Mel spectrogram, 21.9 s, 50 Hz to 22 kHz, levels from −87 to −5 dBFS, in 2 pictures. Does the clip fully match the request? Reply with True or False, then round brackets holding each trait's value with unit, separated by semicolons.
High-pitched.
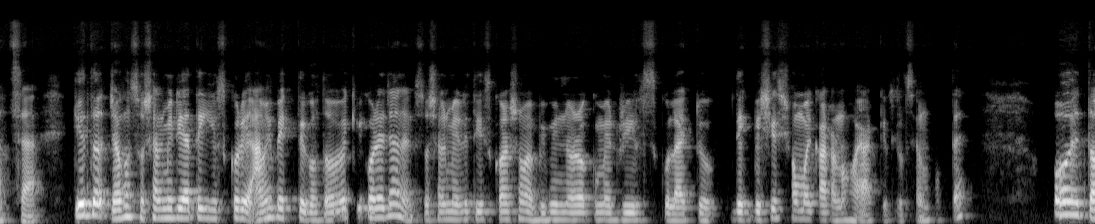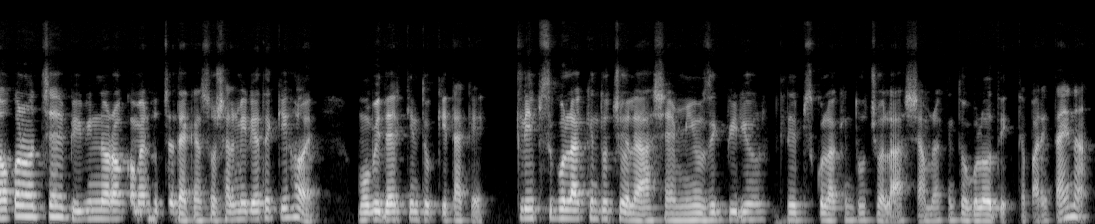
False (140 Hz)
